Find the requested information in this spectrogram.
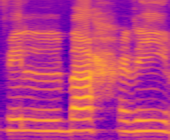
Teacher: আর যদি অক্ফ না করে মিলিয়ে পড়ি ফিল বাহরি রটা চিকন হবে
